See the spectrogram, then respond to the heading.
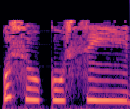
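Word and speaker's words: Usukushi (うつくしい): Usushi là đẹp. Lúc ấy, Miyazaki nhận ra rằng mình phát âm tiếng Nhật sai. Đọc là Usukushi đúng không?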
